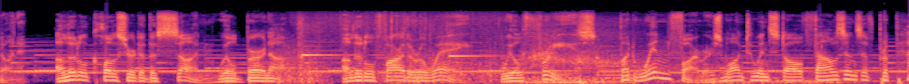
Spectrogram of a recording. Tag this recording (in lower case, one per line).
music
speech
